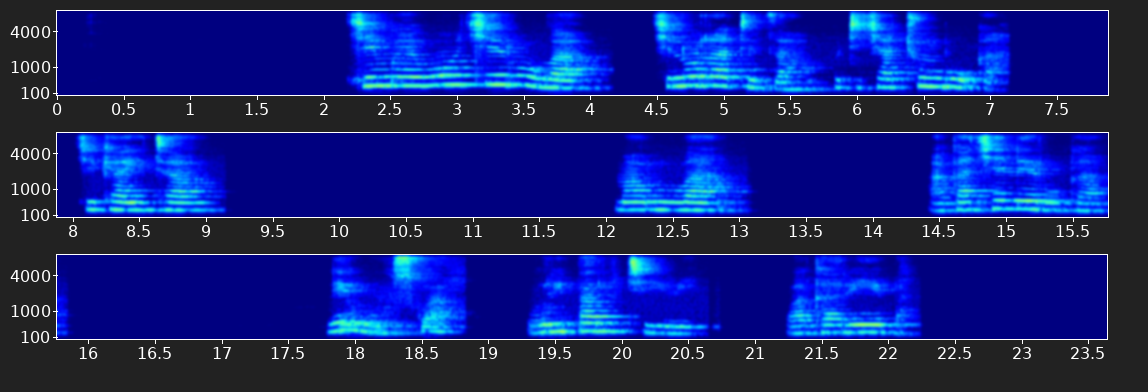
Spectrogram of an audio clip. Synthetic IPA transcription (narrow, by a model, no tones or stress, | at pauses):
t͡ʃimwe̞wo̞t͡ʃeruʋa | t͡ʃino̞ratid͡zakutit͡ʃatʰumbuka | t͡ʃikaita | maruʋa | kat͡ʃe̞ne̞ruːka | ne̞ɦuswa | ɦuɾiparutʰiʋi | ɦwakaɾe̞ːɓa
